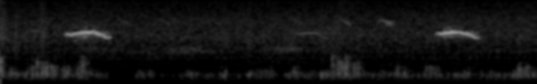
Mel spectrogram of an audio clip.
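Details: Eastern clapper lark giving thin, high downslurred whistles, two clear notes about three seconds apart with a fainter one between, over soft ticking background sounds.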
